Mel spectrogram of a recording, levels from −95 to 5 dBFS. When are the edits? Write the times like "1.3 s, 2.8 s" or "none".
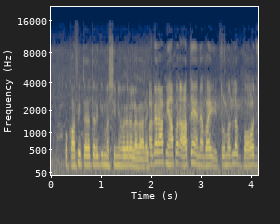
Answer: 1.9 s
